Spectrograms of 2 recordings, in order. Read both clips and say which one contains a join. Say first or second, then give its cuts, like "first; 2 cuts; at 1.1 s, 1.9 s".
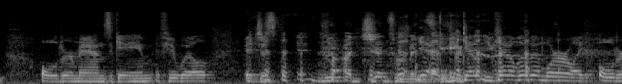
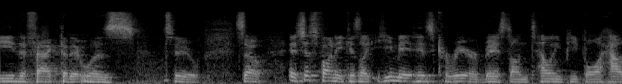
second; 2 cuts; at 1.6 s, 3.7 s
